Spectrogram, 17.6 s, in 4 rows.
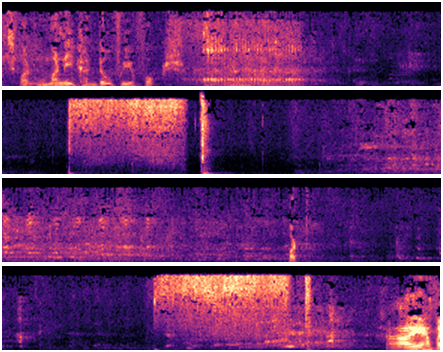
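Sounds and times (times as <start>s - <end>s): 
speech: 0.2s - 2.7s, 17.3s - 17.5s
record of snoring: 2.0s - 3.1s
laughter: 7.4s - 17.0s.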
